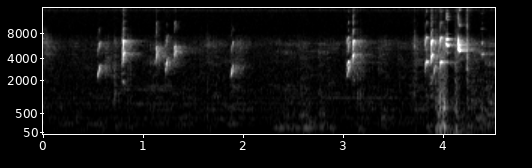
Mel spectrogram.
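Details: Male European goldfinch, captive-bred, calling to a female: a few sparse high twittering chirps, then a loud broadband rattle near the end, with quiet low hum in between.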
